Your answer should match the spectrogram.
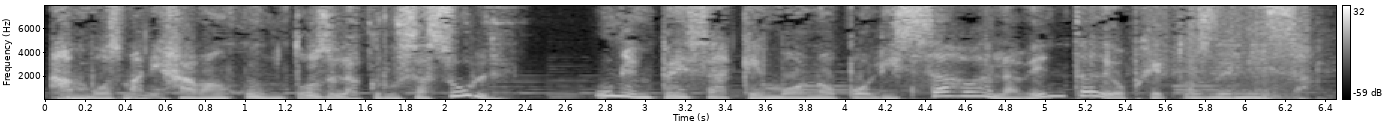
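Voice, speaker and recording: Expressive radio novel narrator over music. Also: medium pitch, moderate pace.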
